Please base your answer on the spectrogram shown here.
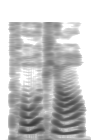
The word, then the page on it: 头条: tóu tiáo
